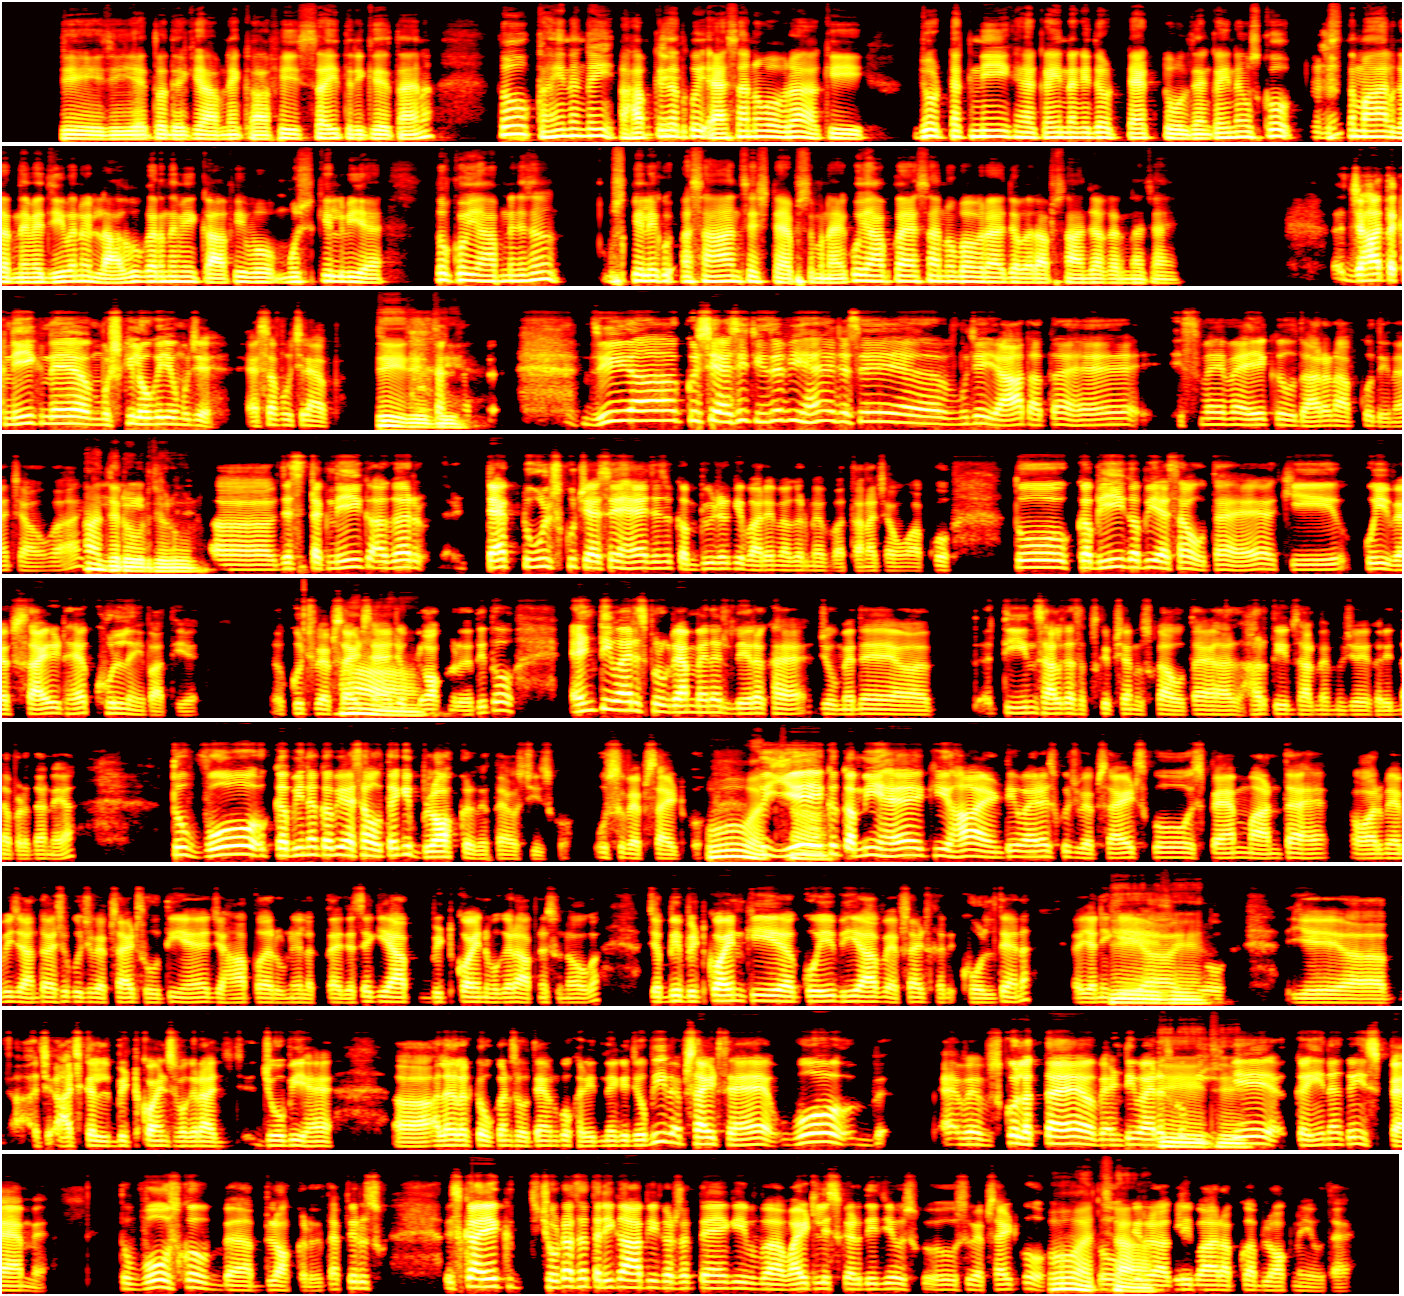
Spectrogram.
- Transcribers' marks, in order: "तकनीक" said as "टकनीक"; in English: "टेक टूल्स"; in English: "स्टेप्स"; laugh; in English: "टेक टूल्स"; in English: "वेबसाइट्स"; in English: "ब्लॉक"; in English: "एंटी वायरस प्रोग्राम"; in English: "सब्सक्रिप्शन"; in English: "ब्लॉक"; in English: "एंटी वायरस"; in English: "वेबसाइट्स"; in English: "स्पैम"; in English: "वेबसाइट्स"; in English: "बिटकॉइन्स"; in English: "टोकन्स"; in English: "वेबसाइट्स"; in English: "एंटी वायरस"; in English: "स्पैम"; in English: "ब ब्लॉक"; in English: "व व्हाइट लिस्ट"; in English: "ब्लॉक"
- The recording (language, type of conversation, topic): Hindi, podcast, टेक्नोलॉजी उपकरणों की मदद से समय बचाने के आपके आम तरीके क्या हैं?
